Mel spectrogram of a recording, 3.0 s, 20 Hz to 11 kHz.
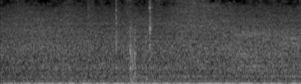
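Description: A 2012 Volkswagen Jetta TDI with the 2.0 diesel engine cranks and starts, a steady low engine rumble holding close and even throughout, with a couple of faint mechanical clicks partway through.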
